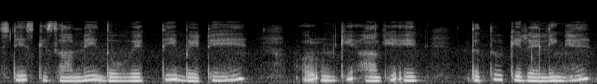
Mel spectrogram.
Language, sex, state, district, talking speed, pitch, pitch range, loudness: Hindi, female, Arunachal Pradesh, Lower Dibang Valley, 130 wpm, 180 Hz, 170-205 Hz, -16 LUFS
